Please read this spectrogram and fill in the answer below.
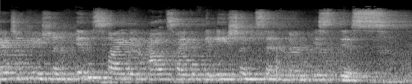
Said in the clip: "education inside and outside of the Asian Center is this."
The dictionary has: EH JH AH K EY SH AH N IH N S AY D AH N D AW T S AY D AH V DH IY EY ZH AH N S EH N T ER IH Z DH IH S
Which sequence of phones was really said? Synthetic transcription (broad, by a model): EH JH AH K EY SH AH N IH N S AY D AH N AW T S AY D AH V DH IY EY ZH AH N S EH N T ER IH Z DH IH S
